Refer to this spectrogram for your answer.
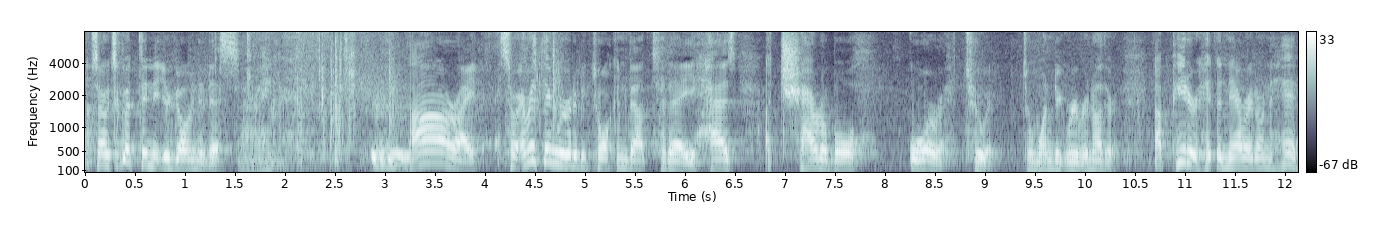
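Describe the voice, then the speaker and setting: Noticeable background noise sits behind a man with a high-pitched voice and a Philadelphia accent. He talks at a fairly quick pace with lively intonation. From Philadelphia, US. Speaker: charitable giving and tax planning speaker. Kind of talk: seminar presentation. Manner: halting, many fillers and restarts.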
